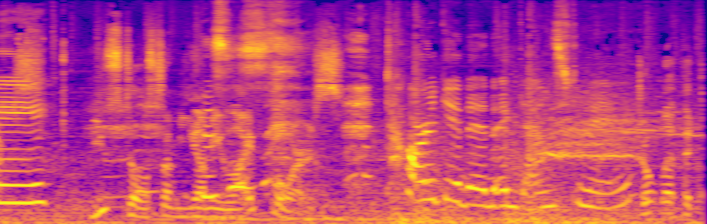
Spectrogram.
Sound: through laughter

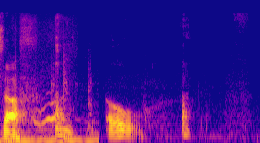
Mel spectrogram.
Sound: dog whimpering

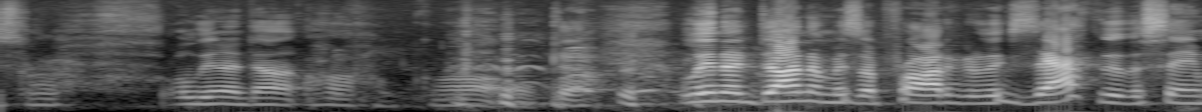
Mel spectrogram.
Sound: laughter

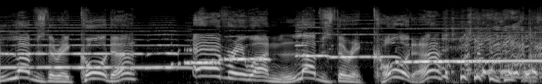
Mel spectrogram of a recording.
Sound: laughter

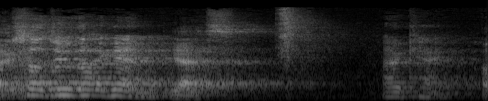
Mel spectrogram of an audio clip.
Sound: spark noises

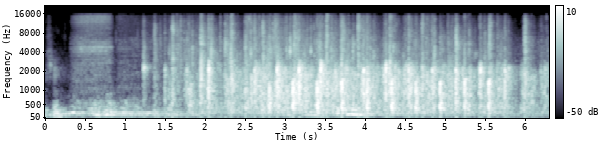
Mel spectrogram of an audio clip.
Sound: applause

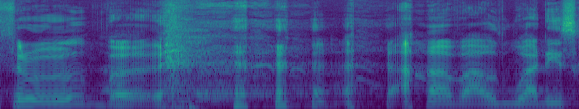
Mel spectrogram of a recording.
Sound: laughing

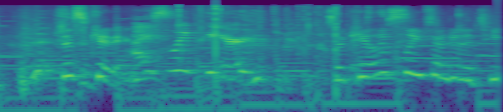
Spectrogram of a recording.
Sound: laughs

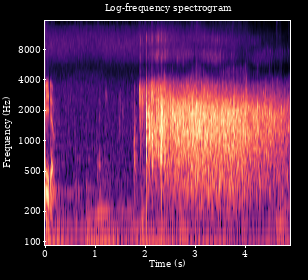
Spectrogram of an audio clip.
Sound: applause

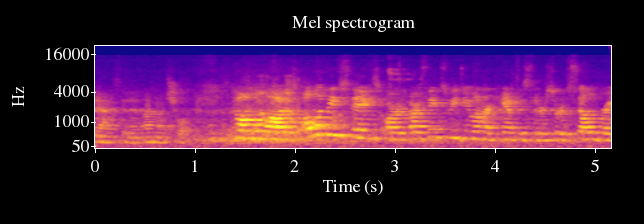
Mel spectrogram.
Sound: laughter

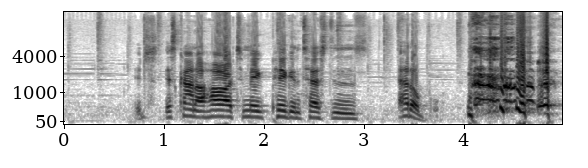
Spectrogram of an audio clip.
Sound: laughing

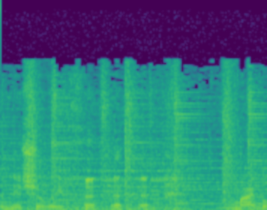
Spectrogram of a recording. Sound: laughs

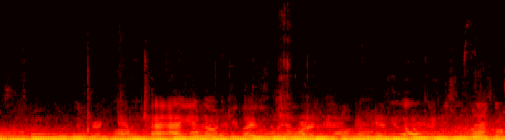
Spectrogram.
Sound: helpers chattering

